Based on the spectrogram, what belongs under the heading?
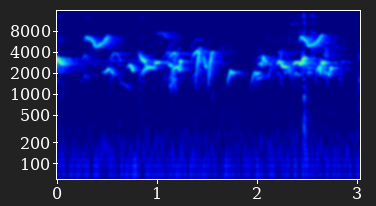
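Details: Red-whiskered bulbul caught in the wild with a decoy bird in a fight trap. An unbroken stream of rich, jumbled warbles, with high slurred notes over busy chattering.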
